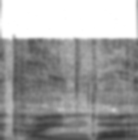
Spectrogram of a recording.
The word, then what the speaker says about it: 가인: 자 그래서 제가 이제 가인과 아벨 이제 물론 우리말로는 이제 가인 카인이라는 케인 이렇게 발음 하거든요 어 제가 이제 그이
